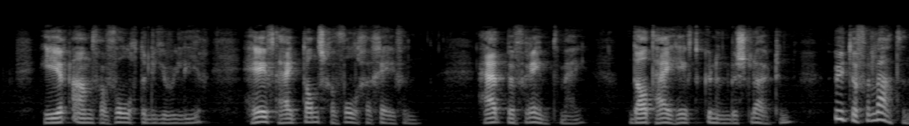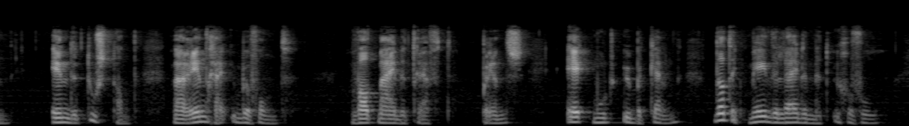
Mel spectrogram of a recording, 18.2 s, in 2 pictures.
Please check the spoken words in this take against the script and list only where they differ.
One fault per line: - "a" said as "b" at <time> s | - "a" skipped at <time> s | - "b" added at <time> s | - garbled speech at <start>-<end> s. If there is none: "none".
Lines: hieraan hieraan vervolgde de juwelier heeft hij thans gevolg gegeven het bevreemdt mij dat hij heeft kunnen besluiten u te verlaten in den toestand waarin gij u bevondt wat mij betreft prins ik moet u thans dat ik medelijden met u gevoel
- "hieraan" skipped at 0.9 s
- "thans" said as "bekennen" at 15.4 s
